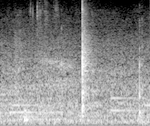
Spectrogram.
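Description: One sharp tap of a marker tip on a whiteboard a little after a second in, over faint room tone.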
